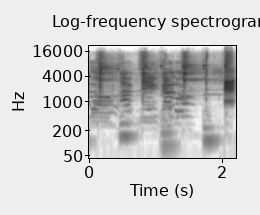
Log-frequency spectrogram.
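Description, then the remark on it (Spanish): A single squeaky toy horn honks about five times in quick succession, each blast nasal and buzzy with a slight pitch bend, the last one sharper and higher. No voices accompany it. “Y lo que suena es medio caquerri, es un cuic, en el mejor de los casos.”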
